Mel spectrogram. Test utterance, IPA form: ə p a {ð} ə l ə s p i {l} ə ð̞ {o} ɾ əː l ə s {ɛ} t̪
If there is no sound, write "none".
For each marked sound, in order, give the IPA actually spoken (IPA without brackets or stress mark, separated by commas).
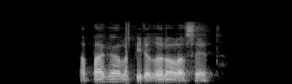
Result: ɣ, ɾ, o, ɛ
